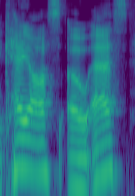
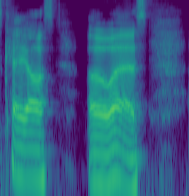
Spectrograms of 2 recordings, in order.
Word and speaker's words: ChaosOS: a long one by ChaosOS. I always get this wrong too. I pronounce it Chaos, but it's ChaosOS.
